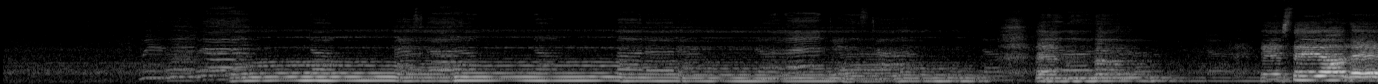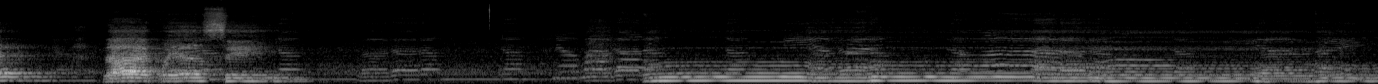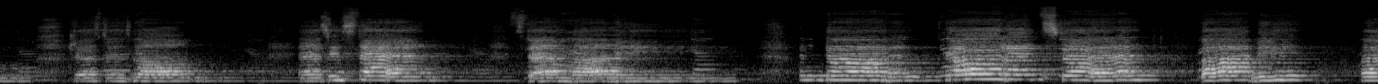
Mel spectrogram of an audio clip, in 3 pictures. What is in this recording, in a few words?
bass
